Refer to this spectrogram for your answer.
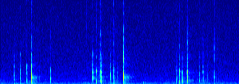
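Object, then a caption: Small cardboard product box. Long nails tap and scratch the sides of a small black and green Boscia cardboard product box, likely holding a product, held in the hands. About fifteen quiet, dry, irregular clicks and taps sound with short papery scratches between them over a faint low hum, each hit dying away almost instantly.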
